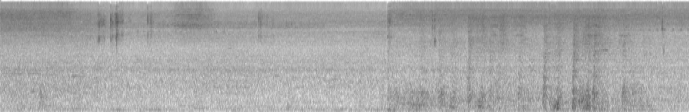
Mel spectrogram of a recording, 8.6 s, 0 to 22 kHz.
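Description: Samarsata Express (12152) pulling out of Durg Junction, a low rumbling roll that builds into louder clattering wheel noise over the second half.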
